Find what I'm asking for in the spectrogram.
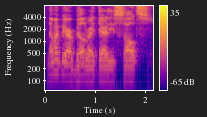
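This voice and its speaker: Casting: male gaming streamer, mid-pitched, muttering his way through game choices and reading cards aloud. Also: moderate pace. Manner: thinks aloud, reads item text, groans at bad luck. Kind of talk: casual gameplay commentary.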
